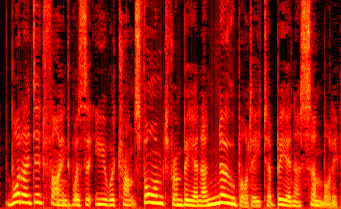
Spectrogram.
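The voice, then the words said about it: Natural Cornish accent. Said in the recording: “What a wonderful accent you've learned ... Of course, it was the accent I had anyway ... set in Cornwall”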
